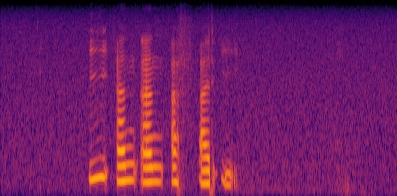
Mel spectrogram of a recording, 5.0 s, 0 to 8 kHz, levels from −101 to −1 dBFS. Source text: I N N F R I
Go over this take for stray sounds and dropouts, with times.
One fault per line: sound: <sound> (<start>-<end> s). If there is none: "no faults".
no faults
